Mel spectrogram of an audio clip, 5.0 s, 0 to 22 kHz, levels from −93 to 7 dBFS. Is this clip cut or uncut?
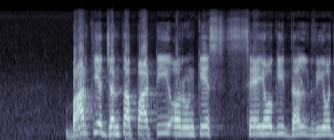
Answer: uncut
